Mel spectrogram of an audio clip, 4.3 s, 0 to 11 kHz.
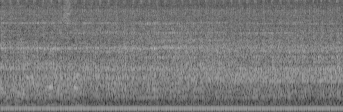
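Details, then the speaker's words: Toyota 3.4L V6 with a newly installed supercharger, cold start, about 8 minutes into idle: faint light tick two or three a second, apparently from the back of the engine; vanishes on revving. Supercharger rattle, PCV valve, lifters or a vacuum leak suspected, unconfirmed. "Usually the sound comes in after 2 to 3 minutes after startup. So we suspect it's a rattle from the supercharger, maybe a PCV valve or lift valves from the engine."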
